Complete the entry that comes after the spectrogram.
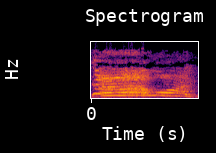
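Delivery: shrieked high "Ah, why?"; high mock birthing scream. Man imagining giving birth, high scream. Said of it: "It's like".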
